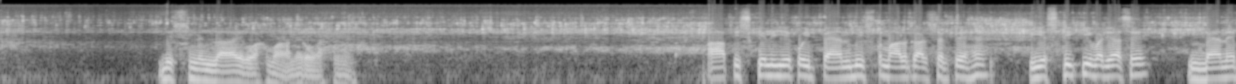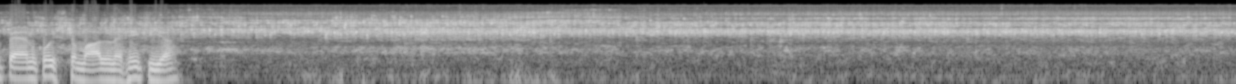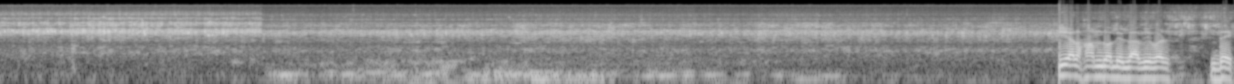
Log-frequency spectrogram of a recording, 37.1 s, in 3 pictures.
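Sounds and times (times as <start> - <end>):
meat sizzling in hot oil: 0.0 - 37.0
low hum: 27.1 - 34.2.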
